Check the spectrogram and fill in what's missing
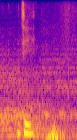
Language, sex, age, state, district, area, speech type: Hindi, female, 30-45, Madhya Pradesh, Hoshangabad, rural, spontaneous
